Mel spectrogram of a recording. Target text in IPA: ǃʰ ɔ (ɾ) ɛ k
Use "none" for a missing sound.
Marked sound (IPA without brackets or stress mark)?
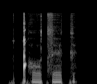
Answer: t͡s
